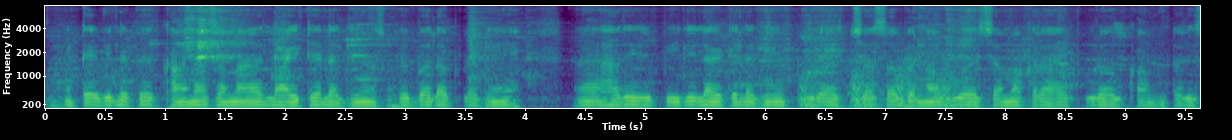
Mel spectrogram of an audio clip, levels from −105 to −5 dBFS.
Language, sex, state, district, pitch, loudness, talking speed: Hindi, male, Uttar Pradesh, Jalaun, 95 Hz, -34 LUFS, 185 wpm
